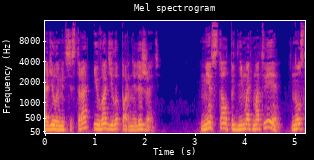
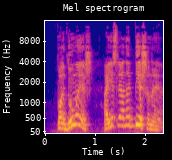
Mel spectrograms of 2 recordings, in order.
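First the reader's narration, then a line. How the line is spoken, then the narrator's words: Roared. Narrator (Russian): взревел первый голос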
